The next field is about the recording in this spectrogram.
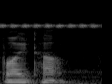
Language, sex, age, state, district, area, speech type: Odia, male, 18-30, Odisha, Ganjam, urban, spontaneous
